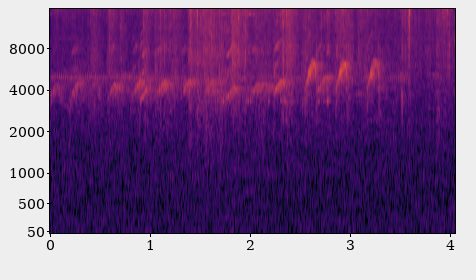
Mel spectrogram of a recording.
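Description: A small bird calling: a rapid series of short, high chirps, about three a second, that stops a little before the end, over faint outdoor background noise.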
